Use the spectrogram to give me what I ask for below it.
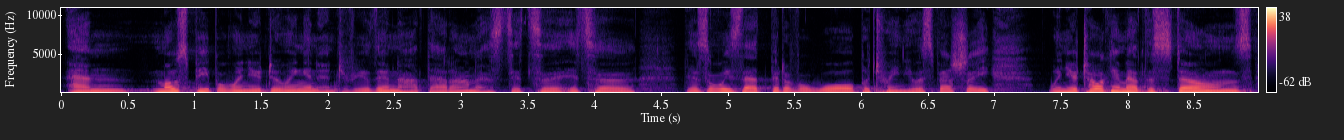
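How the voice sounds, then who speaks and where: A woman's voice: mid-range voice, a little fast, mellow. A woman in her sixties, a music journalist on stage, chatty and reminiscing as she answers questions. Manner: chatty, reminiscing, laughs often. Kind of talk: onstage conversation. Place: stage before a live audience.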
